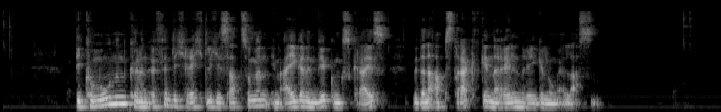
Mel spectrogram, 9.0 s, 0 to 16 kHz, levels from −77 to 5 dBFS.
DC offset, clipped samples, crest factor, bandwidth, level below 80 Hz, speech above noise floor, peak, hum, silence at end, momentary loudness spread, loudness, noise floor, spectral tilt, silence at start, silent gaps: under 0.1%; under 0.1%; 18 dB; 11.5 kHz; -62 dBFS; 50 dB; -6 dBFS; none; 1.55 s; 8 LU; -23 LUFS; -72 dBFS; -6 dB/octave; 0.95 s; none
